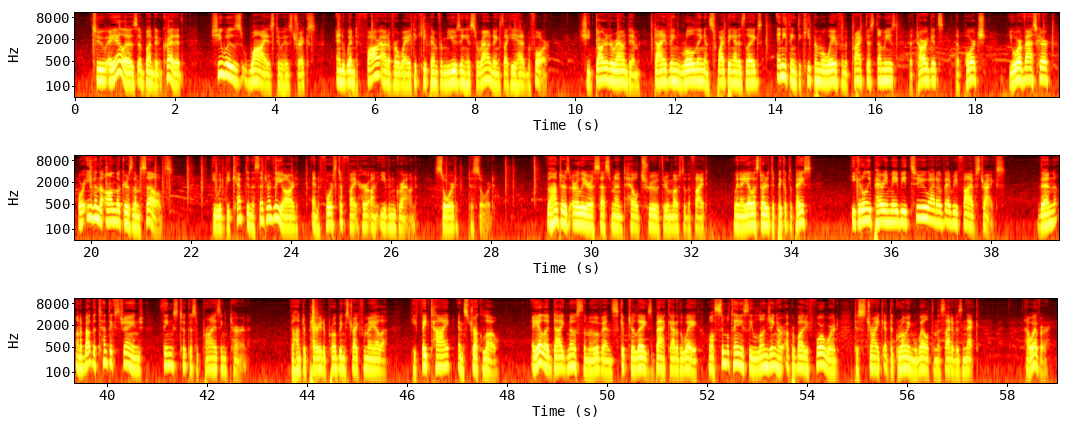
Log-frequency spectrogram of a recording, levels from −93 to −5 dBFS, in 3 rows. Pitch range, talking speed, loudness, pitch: 115-145 Hz, 170 wpm, -18 LUFS, 130 Hz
